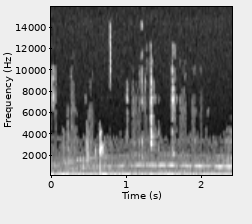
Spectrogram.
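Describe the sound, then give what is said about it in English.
Sirens wail faintly and steadily under a broad, low background rumble, with no voices over them. “And I apologize for the sirens in the background.”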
